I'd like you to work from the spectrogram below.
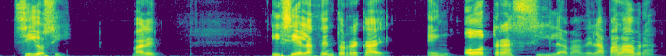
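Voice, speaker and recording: A man with a Peninsular Spanish accent teaches a grammar lesson, explaining each rule patiently, one step at a time. His delivery is slow, with a lot of movement in the pitch. He pauses now and then to ask whether everyone is following. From Spain. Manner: explains step by step, checks in with "¿vale?".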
